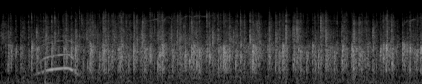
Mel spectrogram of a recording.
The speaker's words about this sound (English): I'm really, really happy to have him here. Please give him a little quick round of applause.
